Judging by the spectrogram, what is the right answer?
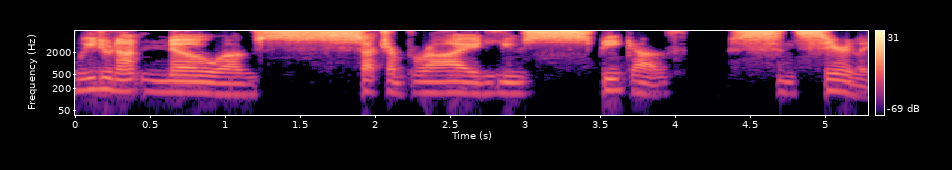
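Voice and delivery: cowering, cautious, wary small dragon creature voice. DM voicing dragon wormlings cornered by a yelling player character; cowering, cautious wormlings. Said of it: "All four of the dragons turn from stone into flesh and look at you wildly as you storm in, yelling at the wormlings. All of them kind of creep into a corner, very cautiously avoiding you. They seem ve".

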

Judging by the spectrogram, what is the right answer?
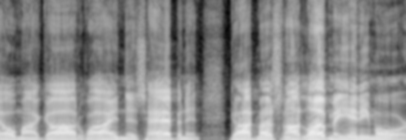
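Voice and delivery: loud, whining, tearful crying voice. Speaker acts out someone begging god in prayer, mock whining and crying. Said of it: "beg you and whine and cry and say".

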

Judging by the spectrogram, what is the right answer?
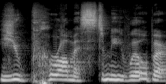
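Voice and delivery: snarled in rage. Narrator voicing Lady Fern confronting Wilbur in his chambers, snarling. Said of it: "she snarled".

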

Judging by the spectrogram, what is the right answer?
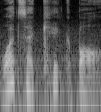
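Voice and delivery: whispered aside. Asking another character a question in character: whispering. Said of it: "I whisper to Nurgle".

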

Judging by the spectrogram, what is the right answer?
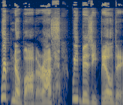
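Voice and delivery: put-on goblin voice. Voicing goblins that refuse to stop building: goblin voice. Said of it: "the goblins are still climbing all over the machine".

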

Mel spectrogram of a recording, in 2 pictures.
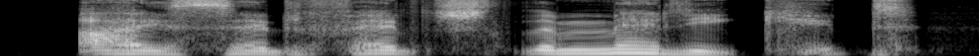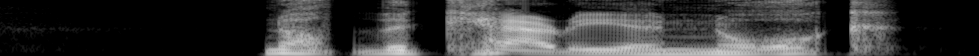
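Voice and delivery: half-whispered, under the breath. Narrator reading a wounded soldier's line to the Ogryn: half-whispered. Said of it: "whispered Grice".

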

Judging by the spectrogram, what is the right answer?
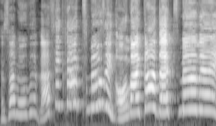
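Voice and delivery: very loud, very high, frantic, rattled-off panicked rush. Retelling noticing a slow movement: imitating own freaking out. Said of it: "I was freaking out".

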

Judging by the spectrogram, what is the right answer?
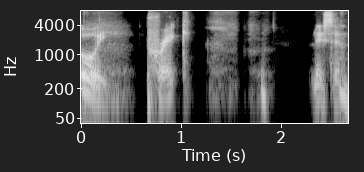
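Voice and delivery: put-on British accent in an actor style. You have been asked for your impression and are picturing the Fat Man universe; do a Ray Winstone impression. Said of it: "do your Ray Winston impression".

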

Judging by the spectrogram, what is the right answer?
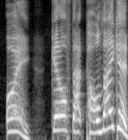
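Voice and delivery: shrill, high, drawn-out yell. Retelling yelling out to her sitting on the pole: retelling a yell. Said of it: "And I yelled out".

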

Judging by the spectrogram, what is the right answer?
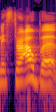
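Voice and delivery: plain

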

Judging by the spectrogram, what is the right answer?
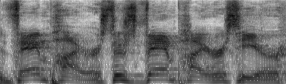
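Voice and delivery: frantic, raging voice. Storyteller voices a character looking around at everyone after the vampire vanishes: frantic coked-up rage. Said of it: "still in this coked out fueled rage".

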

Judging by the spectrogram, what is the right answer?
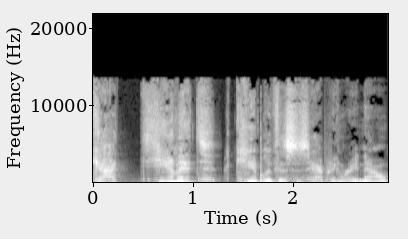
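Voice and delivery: mumbled, muttered words under the breath. Charlene, before launching herself into the attack, mumbles under her breath. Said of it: "Charlene mumbles under her breath".

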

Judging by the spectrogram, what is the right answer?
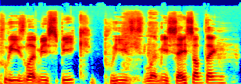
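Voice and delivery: play-acted sobbing, high crying, begging tone. Imagining what a crying husband said: mock crying plea. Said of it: "the husband is, like, crying at this point".

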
